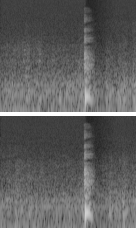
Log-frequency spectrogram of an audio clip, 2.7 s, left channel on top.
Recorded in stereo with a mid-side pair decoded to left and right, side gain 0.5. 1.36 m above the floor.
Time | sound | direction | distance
1.7 | a gasp | 25° right | ?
